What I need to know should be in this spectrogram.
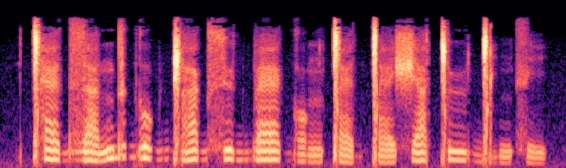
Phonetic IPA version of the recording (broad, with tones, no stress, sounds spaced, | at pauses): ǀʰ æ˨ d z a˨ n d ə˦ ɡ ɾ o˦ ɡ ɡ͡ǁ a˦ ɡ s ʉ˦ d b æ˦ ɡ ɔ˨ ŋ ǀ æ˨ d ǀ æ˨ ʃ a˦ ǀ ʉ˦ ɡ͡ǀ i˨ ŋ s i˨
